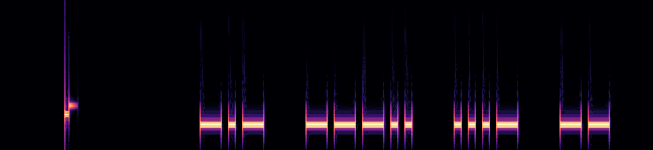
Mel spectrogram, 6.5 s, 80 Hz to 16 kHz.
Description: Morse code, heard as a keyed tone, about 17 wpm, spaced as for 12 wpm, 700 Hz. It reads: K8VM
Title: USA Call Signs - 4 Characters - 2x Character Spacing - 17wpm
